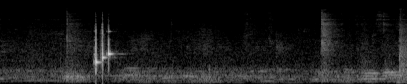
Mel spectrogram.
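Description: A quick double electronic beep about a second in, over faint murmuring voices.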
